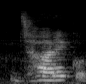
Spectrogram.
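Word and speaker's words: झारेको: So you hear, the way I pronounce it, you really hear the aspiration, jhareko.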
